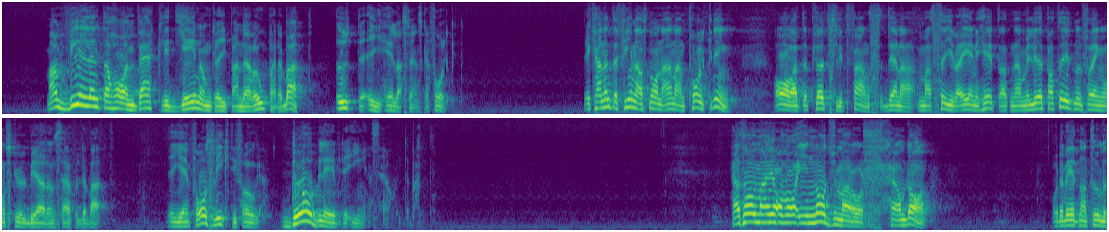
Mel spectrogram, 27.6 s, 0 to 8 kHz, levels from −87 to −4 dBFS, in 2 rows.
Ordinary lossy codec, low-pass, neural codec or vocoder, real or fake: none; none; codec, 16 kHz, 16 kbps, FunCodec, trained on Chinese and English, 50 frames a second; fake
